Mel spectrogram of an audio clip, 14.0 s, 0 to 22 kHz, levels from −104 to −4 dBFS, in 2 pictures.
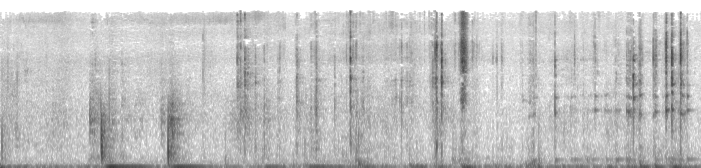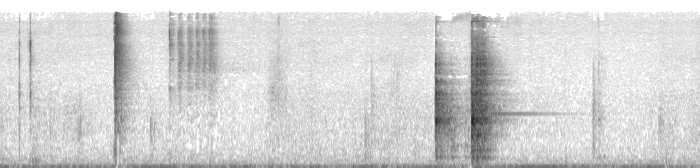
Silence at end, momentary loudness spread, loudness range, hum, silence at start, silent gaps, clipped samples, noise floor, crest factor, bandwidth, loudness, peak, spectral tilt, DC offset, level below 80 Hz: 0.4 s; 25 LU; 9 LU; none; 0 s; none; under 0.1%; -59 dBFS; 32 dB; 16.5 kHz; -32 LUFS; -6 dBFS; 0 dB/octave; under 0.1%; -48 dBFS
